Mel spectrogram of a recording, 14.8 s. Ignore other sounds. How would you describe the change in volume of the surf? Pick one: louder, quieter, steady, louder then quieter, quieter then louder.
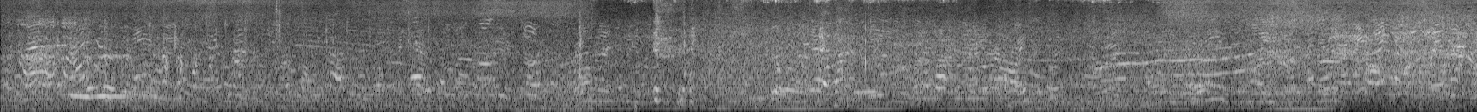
steady.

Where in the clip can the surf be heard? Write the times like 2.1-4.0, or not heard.
0.0-14.7.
